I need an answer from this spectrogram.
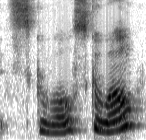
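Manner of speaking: "school" stretched into two syllables; odd regional pronunciation. Shown as a demonstration. Mimicking for viewers how they pronounce it, two-syllable "school". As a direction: say "school" as skoo-ul, rising. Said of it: "They pronounce school in the weirdest way".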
